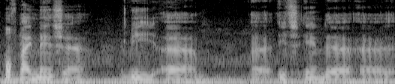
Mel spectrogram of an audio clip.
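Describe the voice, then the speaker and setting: A man's voice: deep voice, fairly even intonation, drawn-out words, noisy background. A middle-aged man chatting casually as a podcast co-host, reflective and circling back to his point. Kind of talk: casual chat.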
